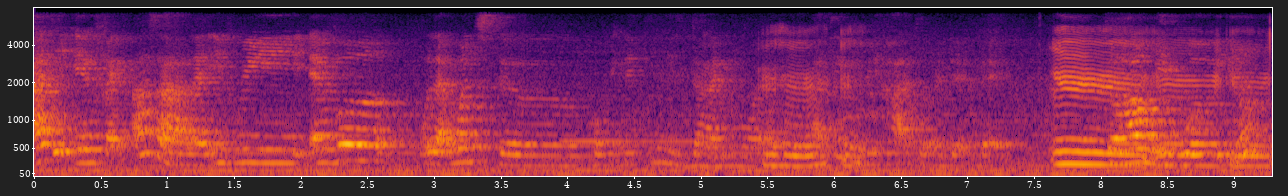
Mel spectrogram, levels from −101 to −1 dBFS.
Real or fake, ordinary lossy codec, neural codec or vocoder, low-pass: real; none; none; 7.2 kHz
